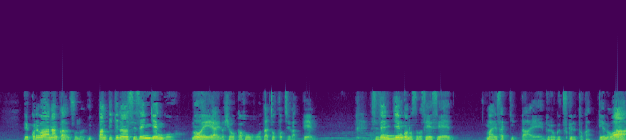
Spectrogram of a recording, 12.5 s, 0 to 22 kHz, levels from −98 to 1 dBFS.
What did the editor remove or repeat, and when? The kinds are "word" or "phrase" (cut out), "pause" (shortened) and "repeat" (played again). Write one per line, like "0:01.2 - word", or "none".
none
